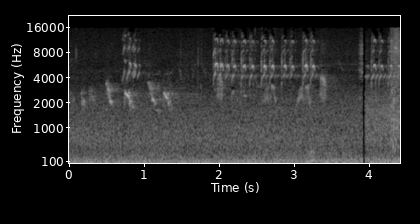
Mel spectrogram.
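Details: On Kinmen, where it is resident, a Pied kingfisher utters high, thin, rapidly repeated chirps in a run of evenly spaced bursts, preceded by a few lower slurred whistles from another bird, with low ambient rumble.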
